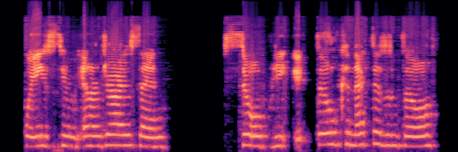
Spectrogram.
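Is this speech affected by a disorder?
Yes: ALS; attends ALS clinic.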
